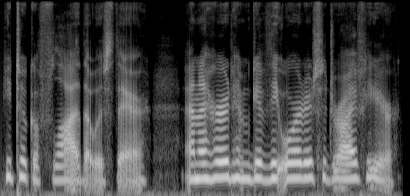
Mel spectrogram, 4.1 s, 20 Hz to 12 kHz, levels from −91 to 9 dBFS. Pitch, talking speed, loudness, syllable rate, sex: 225 Hz, 250 wpm, -18 LUFS, 5.9 syllables/s, female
